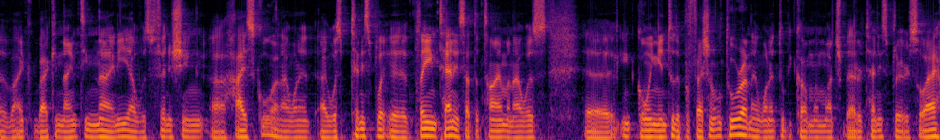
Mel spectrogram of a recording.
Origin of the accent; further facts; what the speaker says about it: Mexico City, Mexico; Okay, I'm from Mexico. I was born in Mexico City, and I lived there for a long time until I decided I wanted a much nicer place to live.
